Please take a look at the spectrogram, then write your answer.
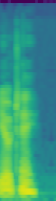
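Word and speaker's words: Yōtei: There's that shot of Atsu, the new protagonist, standing in front of Mount Yotai. Yeah. Yotai. I said it right the first time? Yeah. Yotai?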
